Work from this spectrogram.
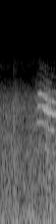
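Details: Sick, dying stray cat being force-fed to survive gives one brief, high harmonic meow that rises near the end, with a woman's Filipino coaxing nearby.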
